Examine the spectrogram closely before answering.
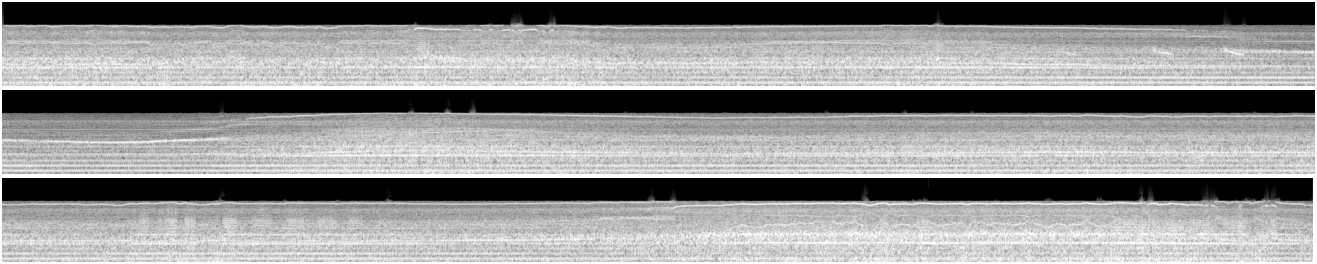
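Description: Brushless electric motor and propeller of an RC flying wing whining in flight. Its pitch falls about nine seconds in, climbs back a few seconds later, and goes higher and louder near the end. Under it are a steady hum and wind rush.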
